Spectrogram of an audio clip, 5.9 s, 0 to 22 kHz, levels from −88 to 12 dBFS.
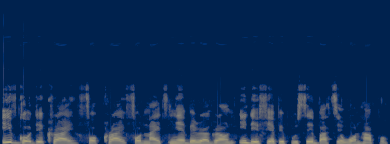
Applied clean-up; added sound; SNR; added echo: none; none; none; none.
